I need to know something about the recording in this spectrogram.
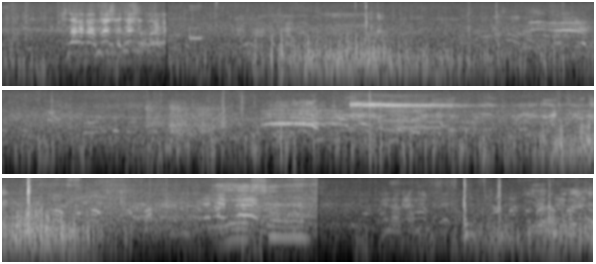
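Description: A large crowd shouts and cheers in an open stadium.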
